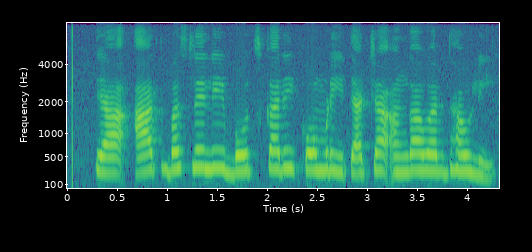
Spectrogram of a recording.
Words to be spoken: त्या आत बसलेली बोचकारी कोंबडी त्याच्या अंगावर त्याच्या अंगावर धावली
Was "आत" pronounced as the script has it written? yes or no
yes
